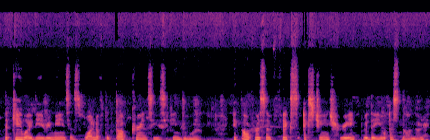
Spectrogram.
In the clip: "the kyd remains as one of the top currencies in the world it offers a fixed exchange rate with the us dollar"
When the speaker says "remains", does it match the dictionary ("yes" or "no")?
no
